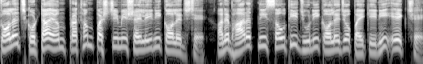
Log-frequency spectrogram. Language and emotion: Gujarati, neutral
